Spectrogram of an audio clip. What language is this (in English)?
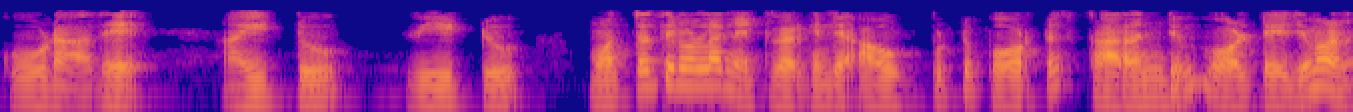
Malayalam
